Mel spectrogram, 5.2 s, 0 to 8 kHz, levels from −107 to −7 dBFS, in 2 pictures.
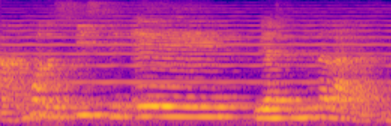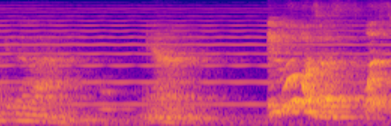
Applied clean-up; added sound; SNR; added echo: none; Bowed string instrument; 14 dB; reverberation time 0.8 s.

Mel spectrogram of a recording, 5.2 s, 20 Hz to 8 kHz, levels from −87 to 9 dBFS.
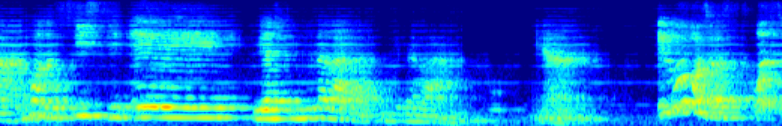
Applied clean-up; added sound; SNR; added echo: neural separator model SepFormer DNS4.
